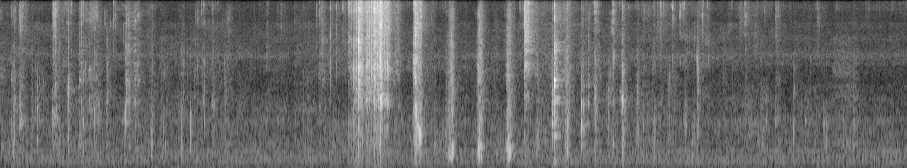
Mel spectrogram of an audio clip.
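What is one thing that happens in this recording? Fingers rustle and crackle through crispy food.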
